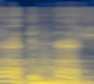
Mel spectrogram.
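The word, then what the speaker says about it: חמס: I mean, yeah, it's pronounced Hamas, so Sorry to steal your thunder, but yeah, you're right.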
